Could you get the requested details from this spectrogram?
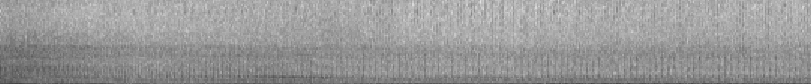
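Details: Subaru WRX with swapped JDM engine, just refilled with new oil: rough rapid knock about four per second under exhaust drone at idle, suspected bottom-end knock; owner suspects oil pan/sump starving oil, unconfirmed.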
